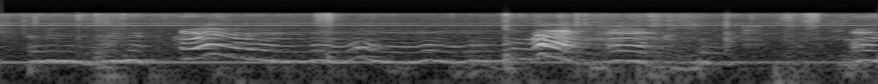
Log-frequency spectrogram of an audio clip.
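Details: Lux the whippet whimpers for Sophia's affection while she plays hard to get: two rising, wavering whines near one and three seconds, with a steady background hum.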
